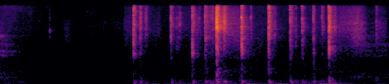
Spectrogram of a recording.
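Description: Rapid typing of short texts on a computer keyboard, a flurry of crisp key clicks in an irregular rhythm after a brief quiet start, with no voices.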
